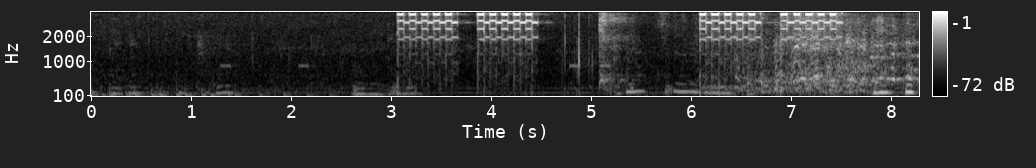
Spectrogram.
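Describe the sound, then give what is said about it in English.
A telephone rings in repeated bursts, each trill lasting under a second with short gaps between, heard as an outgoing call placed from a cell phone in a comedic call from George W. Bush to Saddam Hussein, with faint murmuring voices underneath. “I gotta make a phone call.”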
